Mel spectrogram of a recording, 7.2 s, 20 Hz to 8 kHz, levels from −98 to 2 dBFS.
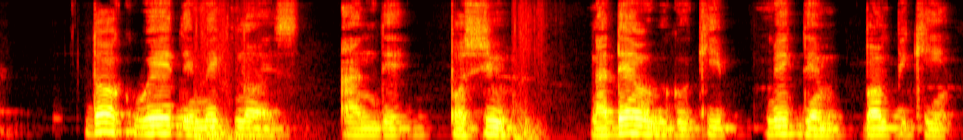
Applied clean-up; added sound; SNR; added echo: neural mask model RNNoise.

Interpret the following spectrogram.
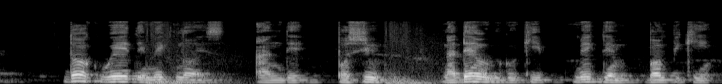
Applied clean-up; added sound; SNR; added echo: none; Boom; 16 dB; none.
